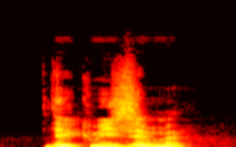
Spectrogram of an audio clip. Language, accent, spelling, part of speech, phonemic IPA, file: French, Canada, décuisîmes, verb, /de.kɥi.zim/, LL-Q150 (fra)-décuisîmes.wav
- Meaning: first-person plural past historic of décuire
